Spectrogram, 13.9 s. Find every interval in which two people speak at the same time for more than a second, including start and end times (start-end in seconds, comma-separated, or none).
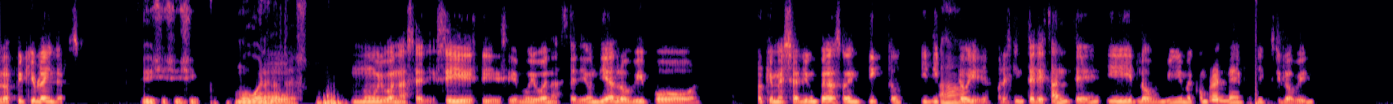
none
